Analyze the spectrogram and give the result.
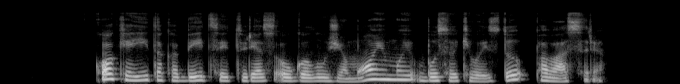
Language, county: Lithuanian, Vilnius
